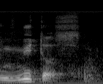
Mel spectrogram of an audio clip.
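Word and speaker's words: μῦθος: myth en français hein le le y ce qu'on appelle le y c'est en fait ça se prononce u en grec donc on dit Mutos Diotima c'est un personnage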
